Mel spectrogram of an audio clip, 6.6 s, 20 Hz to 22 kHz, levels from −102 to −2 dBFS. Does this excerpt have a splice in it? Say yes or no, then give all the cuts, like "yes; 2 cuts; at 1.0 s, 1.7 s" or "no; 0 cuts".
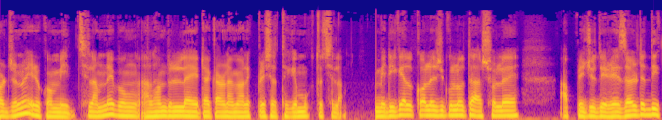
yes; 1 cut; at 3.8 s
